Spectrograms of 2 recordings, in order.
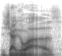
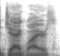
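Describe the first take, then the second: First: "Jaguars" spread out as JAG-u-wahs; slower, deliberate "Jaguars", JAG-u-wahs; careful Jaguars pronunciation. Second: "Jaguars" ending like "wires"; "Jaguars" in two beats, JAG-wires; Jagwires pronunciation. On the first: Shown as a demonstration. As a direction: say "Jaguars" with a separate "u" and an "ah" ending. Repeats the word after being echoed. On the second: Real, not acted. Variant pronunciation, then echoed back.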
